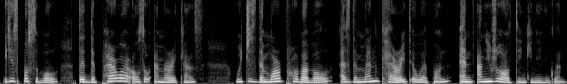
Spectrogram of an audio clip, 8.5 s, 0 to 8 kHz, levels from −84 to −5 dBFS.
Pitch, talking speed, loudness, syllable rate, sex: 220 Hz, 170 wpm, -18 LUFS, 5.4 syllables/s, female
